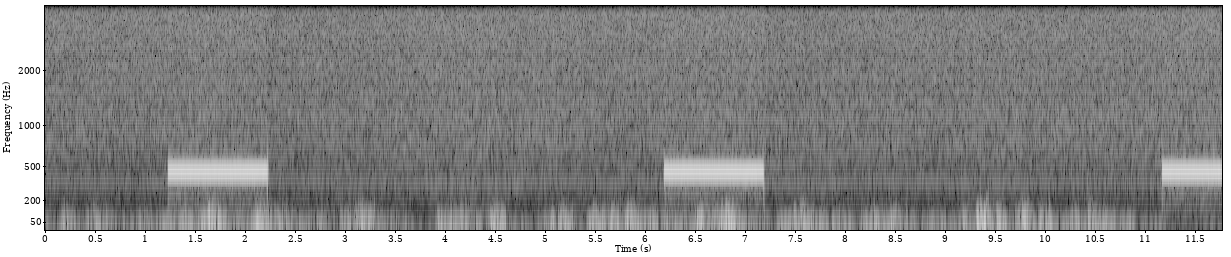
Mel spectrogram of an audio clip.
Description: Ringback tone (China, 450 Hz).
